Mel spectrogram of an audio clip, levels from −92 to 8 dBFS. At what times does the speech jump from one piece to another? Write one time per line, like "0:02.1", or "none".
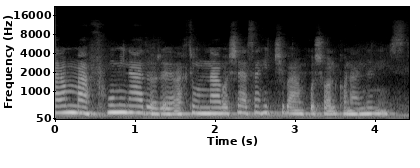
none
